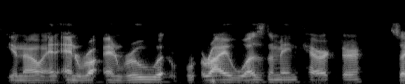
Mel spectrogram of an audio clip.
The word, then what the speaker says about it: Ryu: action movie because that's where everybody called him Rayu. So, that's where I learned Rayu. Okay. But whenever it's any other um series uh I say Ryu which is the supposed to be the pro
